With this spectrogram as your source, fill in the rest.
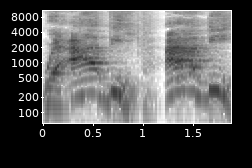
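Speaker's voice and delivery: very slow, dumbed-down, uneducated-sounding delivery. Retelling how an official sounded on television: imitating someone sounding uneducated. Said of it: "He was sounding like".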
